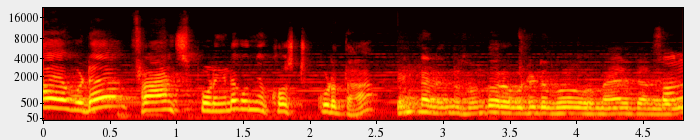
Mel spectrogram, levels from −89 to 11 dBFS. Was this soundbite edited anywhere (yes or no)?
yes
